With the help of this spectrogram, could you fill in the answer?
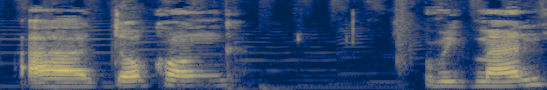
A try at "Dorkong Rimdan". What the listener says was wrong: it's Dorkong Rimdan. Yes, the G in Dorkong is silent.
